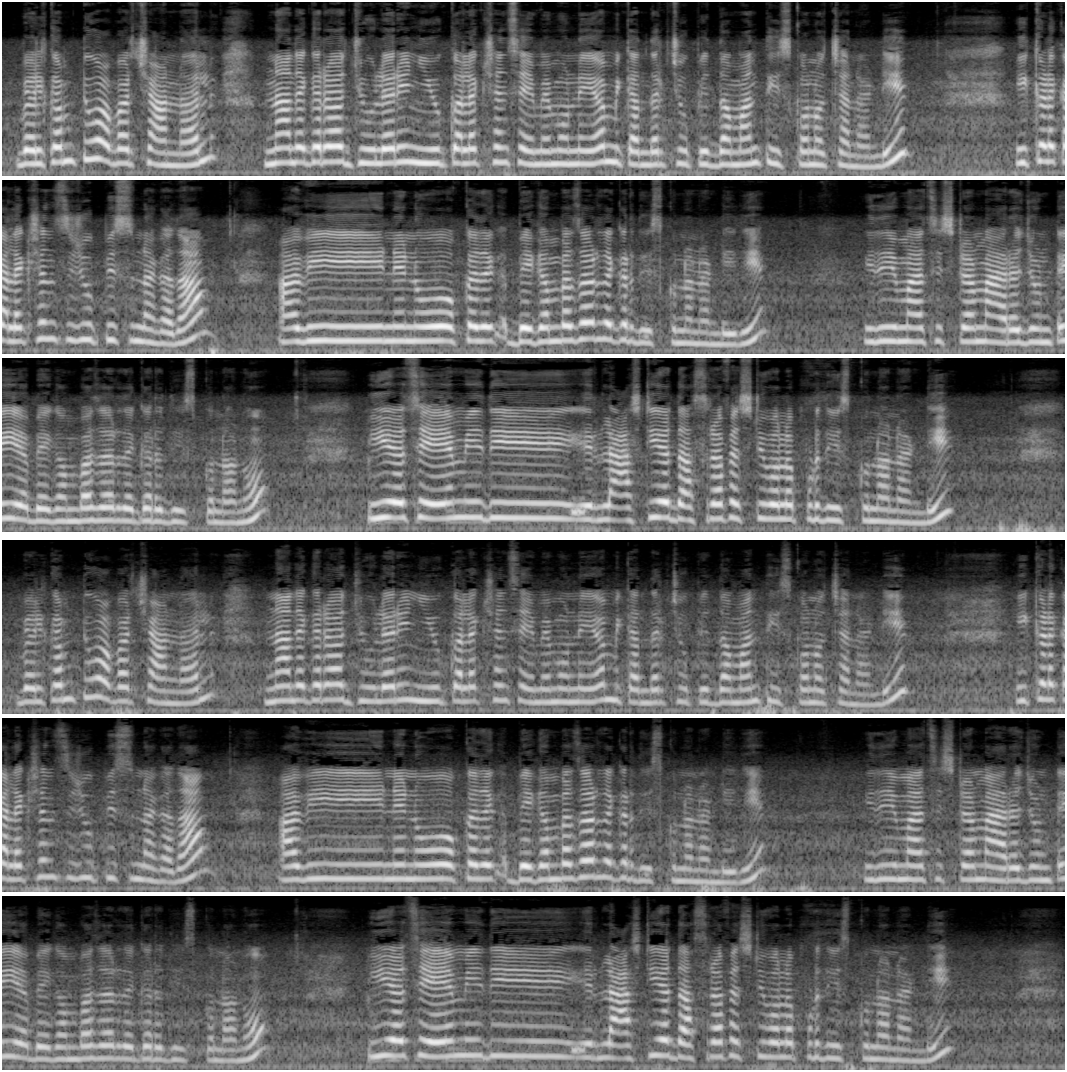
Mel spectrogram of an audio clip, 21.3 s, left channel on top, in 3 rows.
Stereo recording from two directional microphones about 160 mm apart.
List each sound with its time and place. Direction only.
0.1 s a woman's voice: 30° left (ahead or behind)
